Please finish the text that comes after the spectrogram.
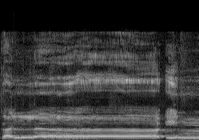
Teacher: کلا میں مدے کھینچیں گے. کلا ان نون مشدد غنہ ہوگا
